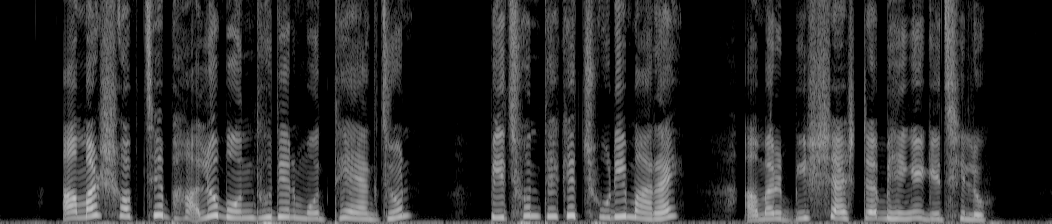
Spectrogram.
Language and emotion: Bengali, sad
